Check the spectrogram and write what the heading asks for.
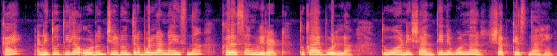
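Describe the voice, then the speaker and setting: A woman voicing a middle-aged mother who scolds her son with rapid questions, on a dull lo-fi recording. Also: on the high side, pitched above the performer's own voice, lightly acted. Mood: scolding.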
